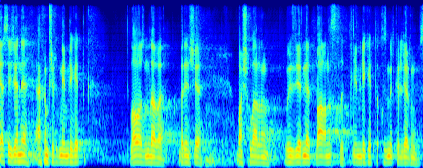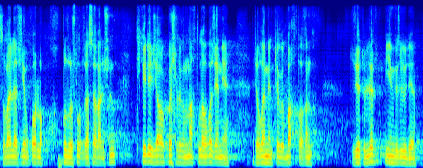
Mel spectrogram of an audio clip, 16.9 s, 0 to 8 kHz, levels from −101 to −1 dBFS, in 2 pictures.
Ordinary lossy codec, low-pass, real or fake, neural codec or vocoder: none; 7.2 kHz; fake; codec, 16 kHz, 4 kbps, X-Codec, HuBERT features, trained on general audio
